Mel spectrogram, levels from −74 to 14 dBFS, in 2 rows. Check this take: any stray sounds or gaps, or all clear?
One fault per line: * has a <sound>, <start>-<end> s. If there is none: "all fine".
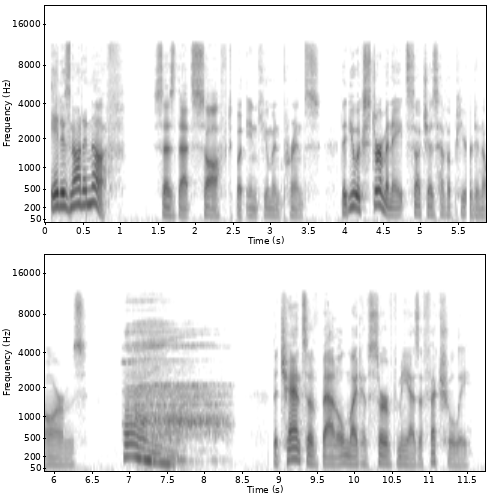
* has a dropout, 5.6-5.7 s
* has a sigh, 6.9-8.4 s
